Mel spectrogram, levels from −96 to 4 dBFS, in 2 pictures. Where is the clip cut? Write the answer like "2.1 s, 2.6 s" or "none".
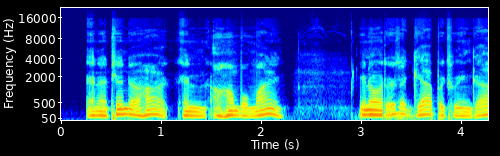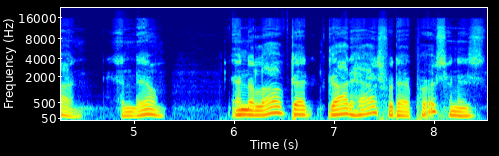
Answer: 3.2 s, 6.9 s

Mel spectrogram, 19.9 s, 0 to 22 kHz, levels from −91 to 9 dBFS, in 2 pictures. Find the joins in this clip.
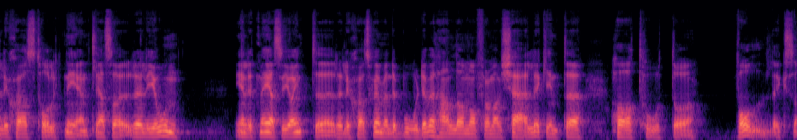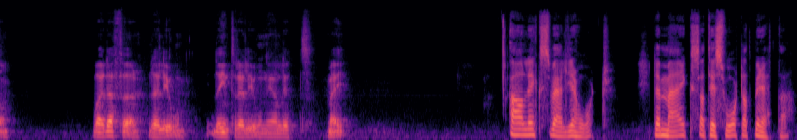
none

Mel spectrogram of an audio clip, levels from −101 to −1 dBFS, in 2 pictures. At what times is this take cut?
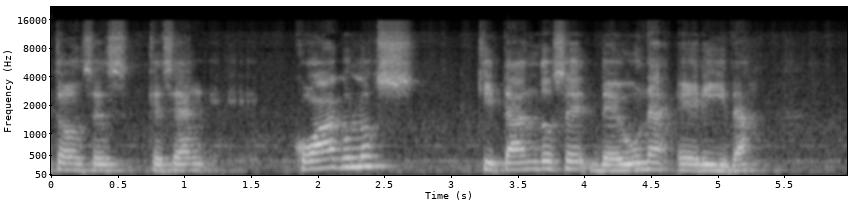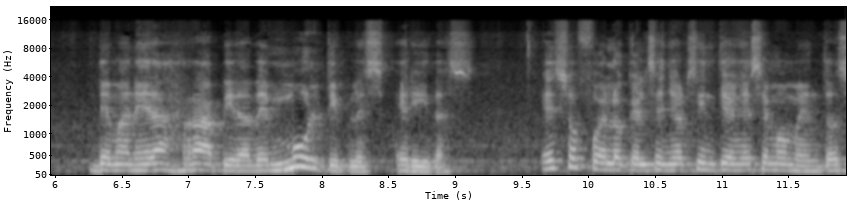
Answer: none

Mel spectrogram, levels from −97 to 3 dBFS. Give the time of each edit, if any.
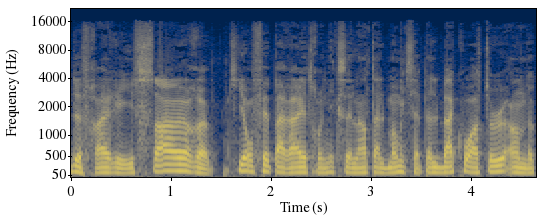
1.5 s

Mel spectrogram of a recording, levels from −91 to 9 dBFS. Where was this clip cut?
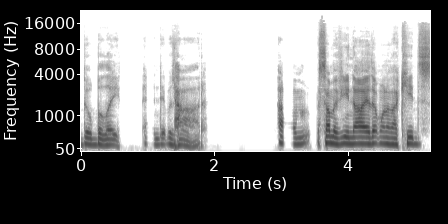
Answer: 1.4 s, 3.5 s

